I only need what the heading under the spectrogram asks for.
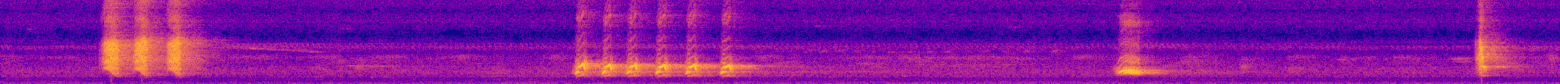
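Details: Yellow-breasted Chat, a bird making all sorts of sounds, some like a chuckle or laugh: quick bursts of three to seven rapid chattering notes, then single sharp clucks, with pauses of one to two seconds between phrases.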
